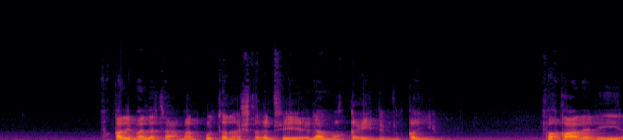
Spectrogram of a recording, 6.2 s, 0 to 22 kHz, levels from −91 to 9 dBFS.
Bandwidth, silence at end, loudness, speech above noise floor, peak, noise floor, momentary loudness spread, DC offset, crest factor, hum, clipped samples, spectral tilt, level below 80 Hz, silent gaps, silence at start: 8.2 kHz; 0 s; -26 LUFS; 35 dB; -6 dBFS; -60 dBFS; 10 LU; under 0.1%; 22 dB; none; under 0.1%; -8 dB/octave; -52 dBFS; none; 1.05 s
